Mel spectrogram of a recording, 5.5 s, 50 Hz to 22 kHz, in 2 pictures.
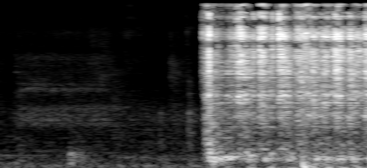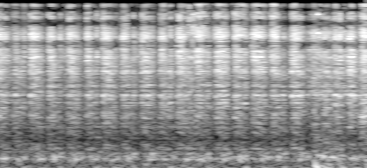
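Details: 1965 VW Beetle that sat in a garage a long time, after no fuel reaching filter and carb float possibly stuck and tapped: short crank, catches and settles into steady even idle.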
